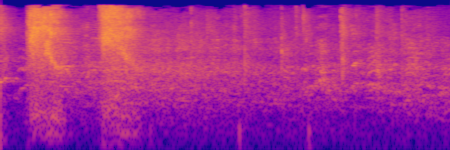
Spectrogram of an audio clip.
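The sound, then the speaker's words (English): A voice mimics canned Spam meat sliding out of a can, making wet, sucking squelches: two loud breathy bursts, then a longer, sloppier gurgling slurp that trails along with small smacking clicks. “And meat does not make this sound coming out of a can.”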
